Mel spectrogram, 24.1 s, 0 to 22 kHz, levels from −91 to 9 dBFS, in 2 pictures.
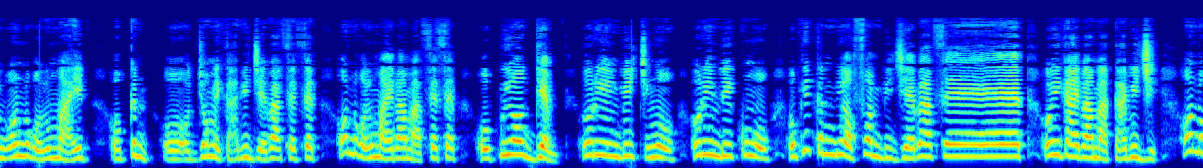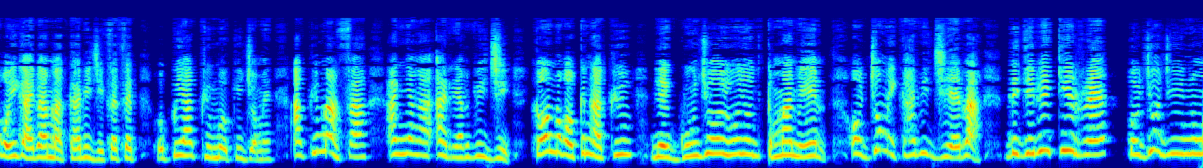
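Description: From start to finish, the speech has nothing above 14.2 kHz, and carries the smeared, watery texture of a heavily squeezed encoding, although the file itself is a roomy MP3. That mismatch points to low-bitrate audio saved at a high bitrate: the material was likely first squeezed by a lean codec, which fits around 31 kbit/s Vorbis, then rewrapped at a generous rate that cannot restore the lost detail. Unlike a simple low-pass filter, the artefacts persist below the cut-off.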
